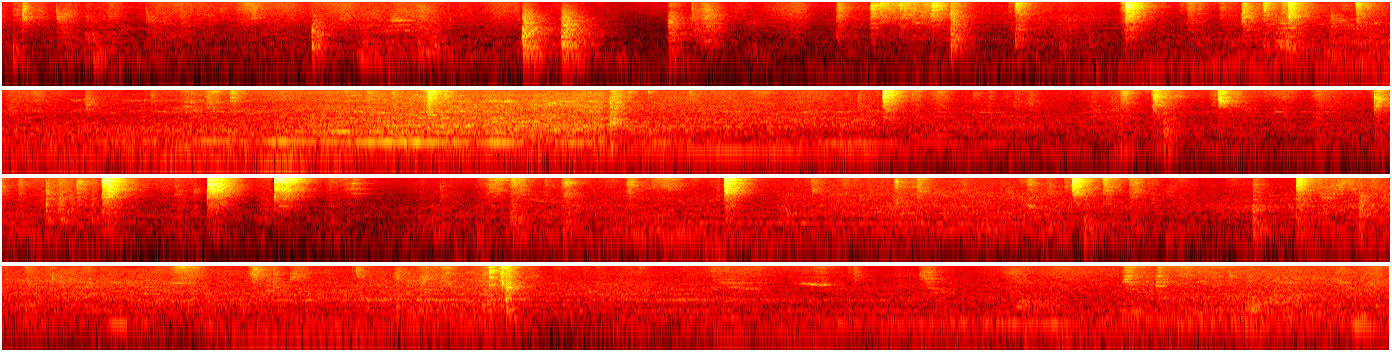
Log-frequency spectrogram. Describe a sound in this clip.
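Tools click and knock against metal.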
